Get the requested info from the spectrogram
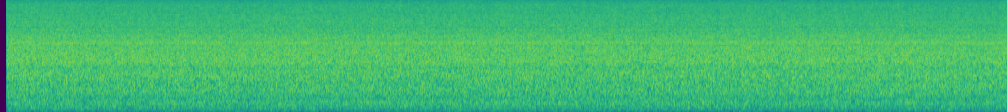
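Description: Fast mountain stream rushing over rocks: a steady, unbroken rush of white water.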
